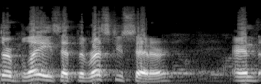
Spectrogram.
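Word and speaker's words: Blaise: I'm calling her Blaze Blaze Pascal Blaze Pascal oh Blaze Pascal is spelled not BL a z as they thought BL a a i s e right so yeah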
